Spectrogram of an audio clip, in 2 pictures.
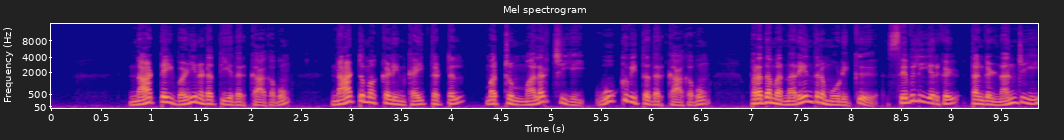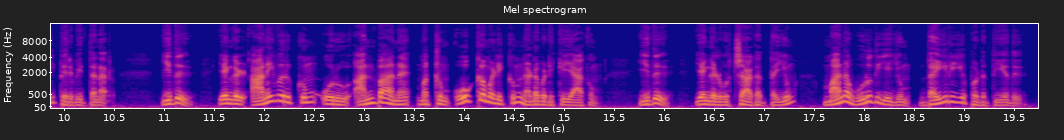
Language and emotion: Tamil, neutral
